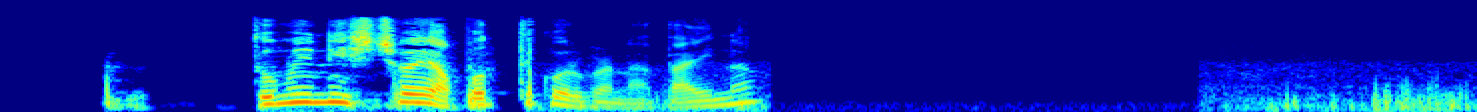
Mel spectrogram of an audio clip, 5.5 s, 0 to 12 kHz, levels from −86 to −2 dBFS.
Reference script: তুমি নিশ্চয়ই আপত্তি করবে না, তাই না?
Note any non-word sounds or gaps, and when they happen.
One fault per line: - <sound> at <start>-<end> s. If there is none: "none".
none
